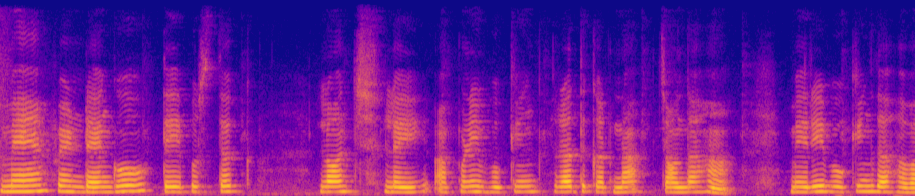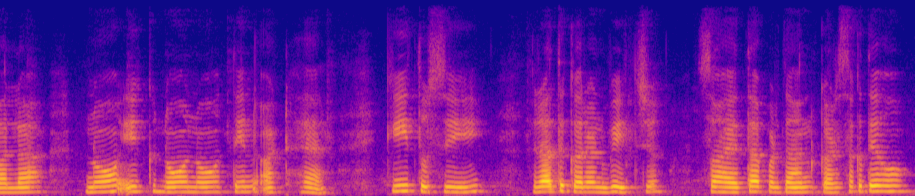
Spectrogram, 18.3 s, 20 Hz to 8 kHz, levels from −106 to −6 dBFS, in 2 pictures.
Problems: constant background noise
